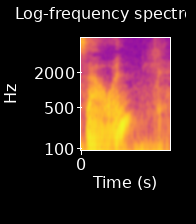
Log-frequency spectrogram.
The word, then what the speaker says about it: Samhain: my pumpkin and it spelled like you would say Samhain but it's actually pronounced so in' and it means the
